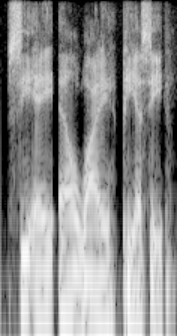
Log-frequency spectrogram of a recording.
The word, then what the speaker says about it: Applocalypse: The reason that we've struggled with pronouncing this is it's Applocalypse, like apple and apocalypse together, which is how it ties into episode today. But man, it doesn't say apple and it doesn't say apocalypse.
